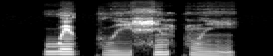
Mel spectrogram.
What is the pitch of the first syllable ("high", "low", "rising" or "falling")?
high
